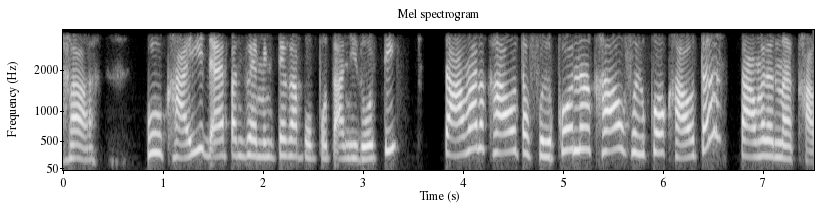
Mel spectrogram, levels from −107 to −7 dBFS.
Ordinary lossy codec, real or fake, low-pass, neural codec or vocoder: none; fake; 3.6 kHz; codec, 16 kHz, 8 kbps, FunCodec, trained on Chinese and English, 25 frames a second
